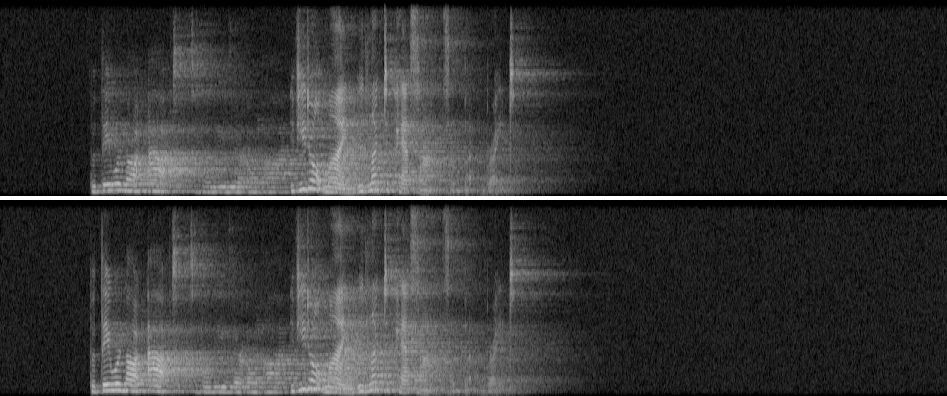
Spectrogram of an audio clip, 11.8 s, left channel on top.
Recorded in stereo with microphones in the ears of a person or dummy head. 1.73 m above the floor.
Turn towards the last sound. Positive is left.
turn(degrees=10)  # may be behind; listen again after turning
